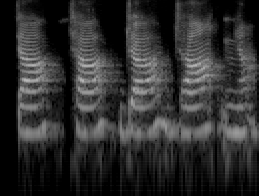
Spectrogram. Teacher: To say these words, to say these letters, our tongue goes to our talu. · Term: cha varga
